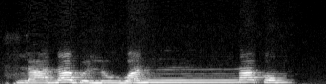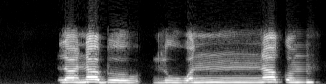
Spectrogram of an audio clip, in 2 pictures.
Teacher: So we are only holding that nasal sound in our nose for 2 seconds. Apart from that, this only has a fatha on it, so we don't stretch the letter out for longer than 1 second. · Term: noon gunna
